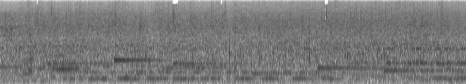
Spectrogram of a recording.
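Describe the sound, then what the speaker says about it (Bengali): Rain falls at Prinsep Ghat beside the Hooghly River in Kolkata, a steady even patter that stays constant and fairly loud throughout, with faint tonal hums in the background and no speech. "বর্ষাকাল শুরুর আগেই চলে এসেছি বৃষ্টিতে ভিজতে প্রিন্সিপ ঘাট"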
